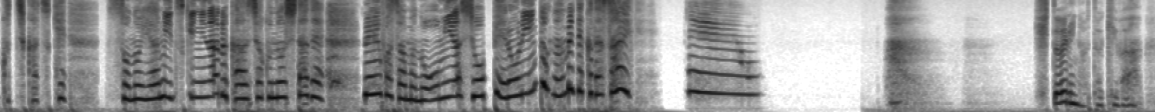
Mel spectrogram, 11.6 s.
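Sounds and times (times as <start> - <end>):
speech: 0.0 - 7.3, 8.9 - 9.2, 10.4 - 11.5
cat meowing: 6.9 - 7.6.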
